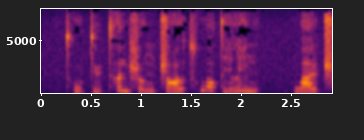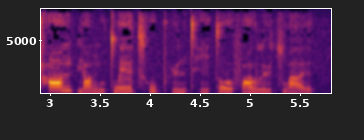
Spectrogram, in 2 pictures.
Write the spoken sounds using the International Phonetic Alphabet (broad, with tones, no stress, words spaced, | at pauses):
t̪ʰu˨˦t̪y̰˨˩t̪ʰə˥˨nʂɤ˨˦ŋ ʈ͡ʂɑ˦ʊ̯ t͡sʰwɔ˥˨t̪i˨˦li˥˨n | pwa˨˦ɪ̯ ʈ͡ʂʰɑ˦ŋ pjɑ̰˨˩ŋu˥˨t̪we˦ɪ̯t͡sʰu˦ pʰy˨˦nt̪ʰi˨˦t̪o˥˨ʊ̯fɑ˨˦ʊ̯ ly˦t͡swa̰˨˩ɪ̯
